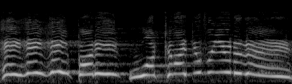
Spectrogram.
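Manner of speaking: squeaky cartoon mouse voice. In a comedian's bit, Mickey Mouse answers the phone: Mickey Mouse voice. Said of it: "Mickey Mouse answers the phone".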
